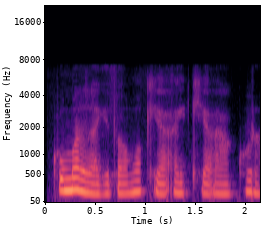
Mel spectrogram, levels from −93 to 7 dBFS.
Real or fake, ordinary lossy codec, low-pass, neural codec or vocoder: fake; none; 7.2 kHz; codec, 16 kHz, 0.8 kbps, ZipCodec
